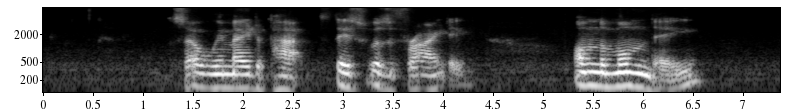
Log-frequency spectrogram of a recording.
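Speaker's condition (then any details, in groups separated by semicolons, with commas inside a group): Motor neurone disease; terminal, no cure; diagnosed within last two years, early stage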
